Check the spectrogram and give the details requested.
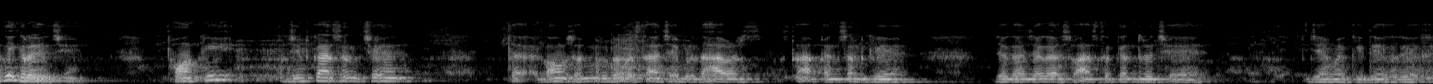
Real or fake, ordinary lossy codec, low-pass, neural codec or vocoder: fake; none; none; codec, 16 kHz, 16 kbps, FunCodec, trained on LibriTTS, 50 frames a second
